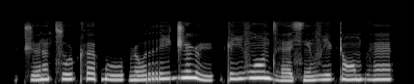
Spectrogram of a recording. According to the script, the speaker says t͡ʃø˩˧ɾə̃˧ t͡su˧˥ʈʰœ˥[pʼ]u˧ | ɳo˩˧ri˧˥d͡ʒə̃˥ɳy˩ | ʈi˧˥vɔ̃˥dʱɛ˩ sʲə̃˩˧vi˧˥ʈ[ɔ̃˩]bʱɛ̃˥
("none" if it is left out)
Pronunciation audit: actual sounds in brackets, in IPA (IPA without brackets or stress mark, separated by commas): ɓ, ɔ̃˧˥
